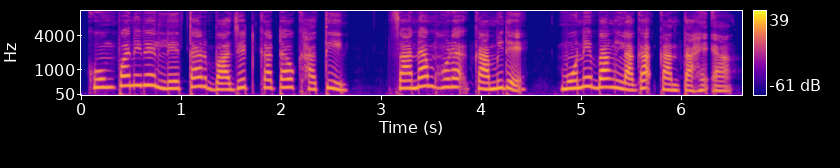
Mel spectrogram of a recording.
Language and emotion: Santali, sad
